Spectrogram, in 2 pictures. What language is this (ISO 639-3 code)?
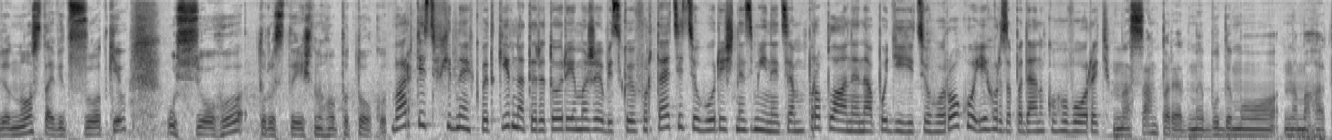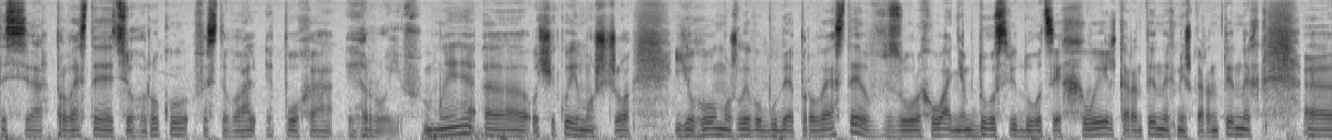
ukr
